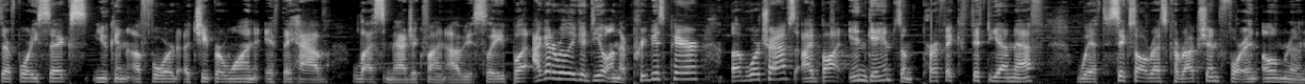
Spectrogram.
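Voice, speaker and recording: A man at a fairly quick pace with lively intonation, faint music in the background. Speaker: gaming YouTuber; streamer. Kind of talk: game build guide. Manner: fast. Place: home room. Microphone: headset.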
